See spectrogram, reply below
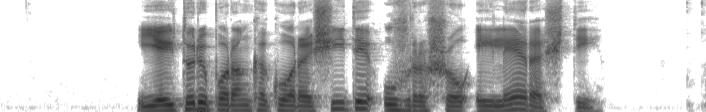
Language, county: Lithuanian, Vilnius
